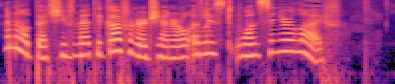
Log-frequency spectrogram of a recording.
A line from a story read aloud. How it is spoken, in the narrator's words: laughed the youngish girl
